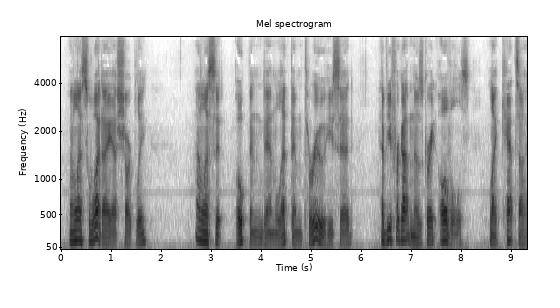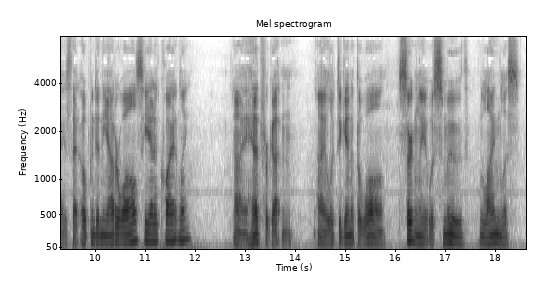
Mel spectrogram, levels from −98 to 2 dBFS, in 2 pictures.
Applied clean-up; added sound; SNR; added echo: none; none; none; none.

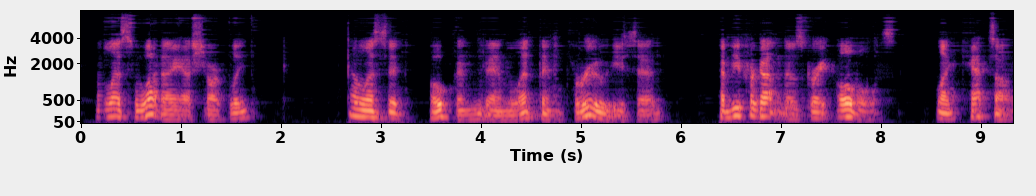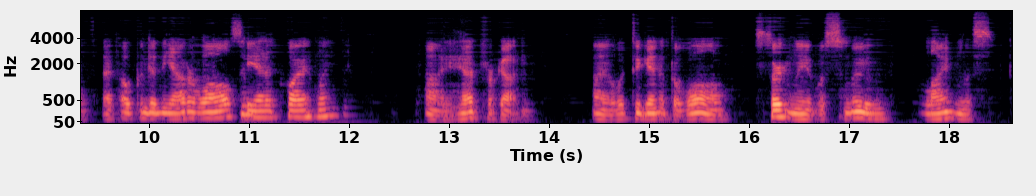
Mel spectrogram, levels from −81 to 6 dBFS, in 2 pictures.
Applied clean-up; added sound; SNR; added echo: neural mask model DeepFilterNet 3.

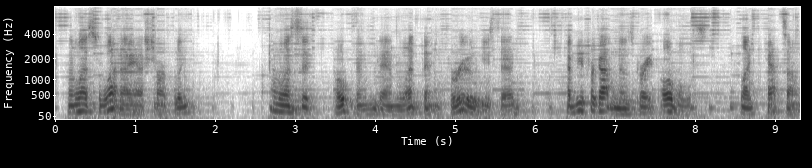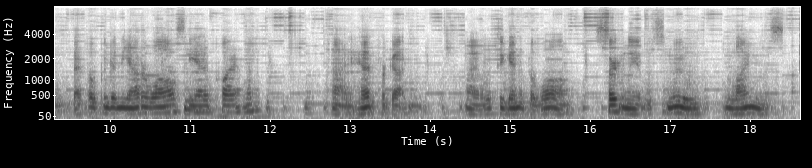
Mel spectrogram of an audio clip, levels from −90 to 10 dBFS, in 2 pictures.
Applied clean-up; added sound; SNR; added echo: neural separator model SepFormer DNS4.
